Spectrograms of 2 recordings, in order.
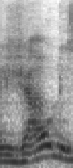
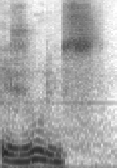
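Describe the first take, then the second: First: The first vowel sounds like 'ow'. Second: The first vowel sounds like 'oo'. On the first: This is the common everyday pronunciation. The speaker calls it wrong. "apesar da gente comumente falar Jaules" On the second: This follows the French origin of the surname. The speaker calls it right. "a pronúncia correta é Jules"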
